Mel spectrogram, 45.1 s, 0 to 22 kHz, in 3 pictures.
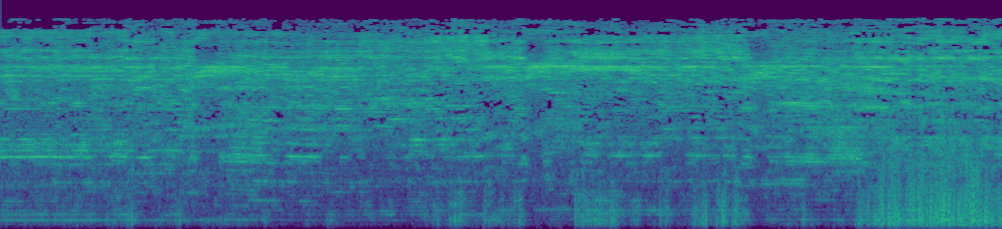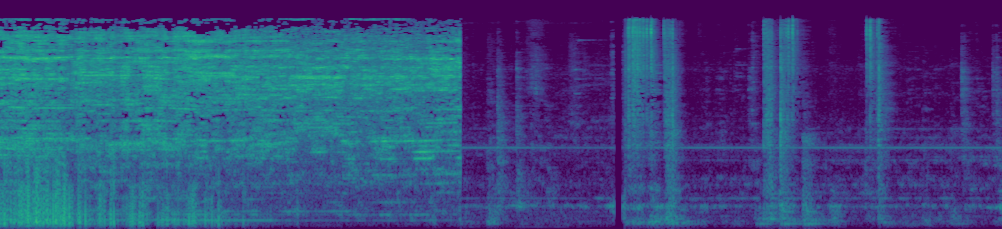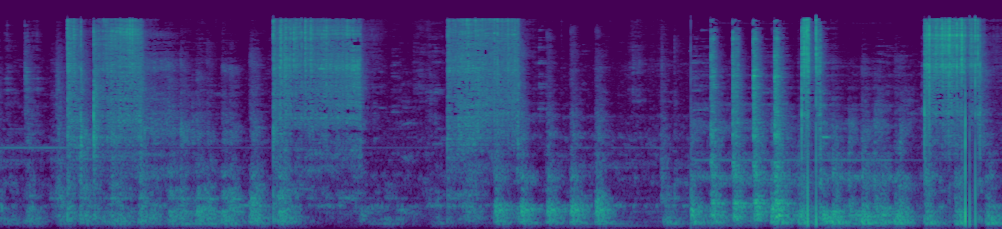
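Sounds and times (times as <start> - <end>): angle grinder grinding metal: 0.0 - 22.0, 34.2 - 35.6, 43.9 - 45.0
welding arc crackling and sizzling: 0.3 - 22.0, 24.4 - 25.4, 26.4 - 27.0, 28.0 - 28.4, 31.0 - 32.5, 34.1 - 35.6, 36.8 - 37.9, 42.0 - 42.5, 43.9 - 45.0.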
